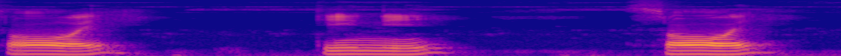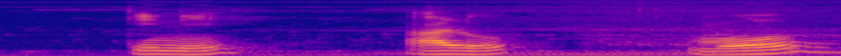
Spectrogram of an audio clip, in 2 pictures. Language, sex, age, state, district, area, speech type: Assamese, male, 45-60, Assam, Majuli, rural, read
